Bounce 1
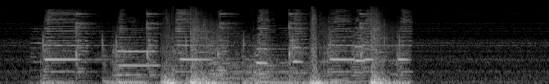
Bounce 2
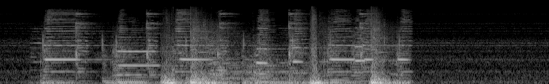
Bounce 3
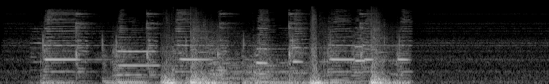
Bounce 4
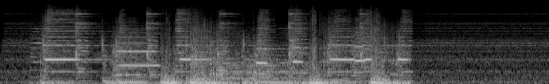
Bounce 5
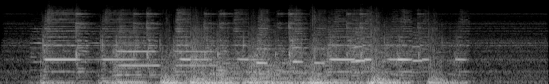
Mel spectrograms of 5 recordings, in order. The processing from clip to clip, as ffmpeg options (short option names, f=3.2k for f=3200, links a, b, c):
-af anull
-af "adynamicequalizer=threshold=0.01:dfrequency=2400:dqfactor=0.7:tfrequency=2400:tqfactor=0.7:attack=5:release=100:ratio=0.375:range=2.5:mode=cutabove:tftype=highshelf,volume=1.5dB"
-af "asoftclip=type=tanh:threshold=-21dB,volume=4.5dB"
-af "aecho=1:1:576:0.562"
